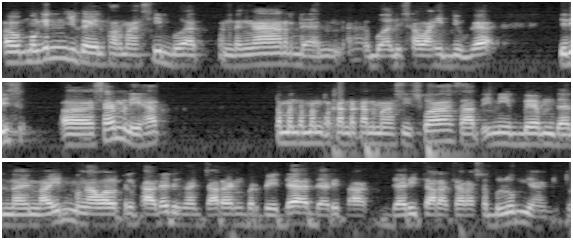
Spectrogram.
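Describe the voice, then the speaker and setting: In a plain, everyday voice, a man speaks at a medium pitch. His pace is fairly quick and his pitch variation is ordinary. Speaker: student union president. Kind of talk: talk show interview.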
